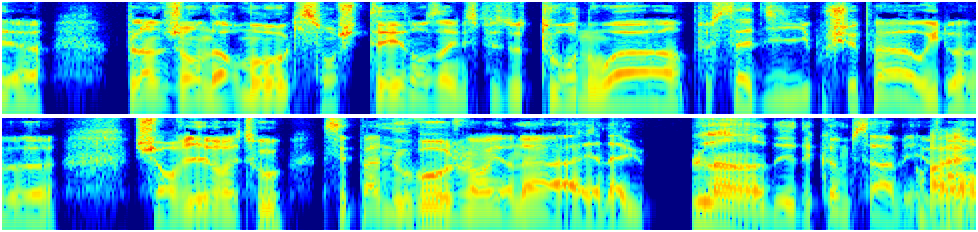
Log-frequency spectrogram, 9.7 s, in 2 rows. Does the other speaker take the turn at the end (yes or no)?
no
